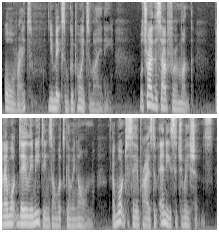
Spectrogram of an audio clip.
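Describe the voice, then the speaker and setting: A woman voicing a dignified male minister who speaks in a measured, authoritative way. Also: sits low, darkish tone, no echo, natural voice. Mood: firm. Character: dignified older male minister, suspicious, vain.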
